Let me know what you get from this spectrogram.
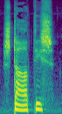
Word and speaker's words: statisch: Stativ auf der zweiten Silbe, statisch auf der ersten.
